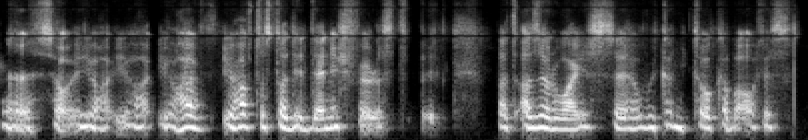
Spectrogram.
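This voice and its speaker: A woman chairing an online academic conference session, thanking speakers and introducing the next one with halting, repeated words. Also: mid-range voice, steady tone, vocal fry, a little mellow, a little hiss or hum.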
